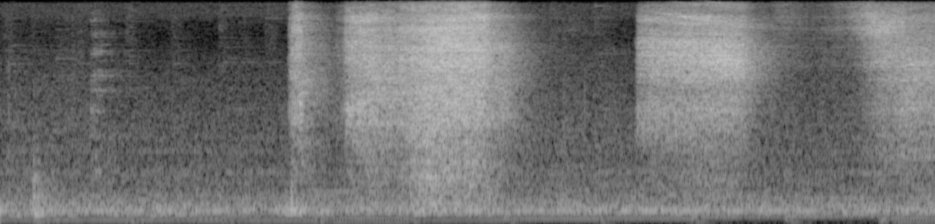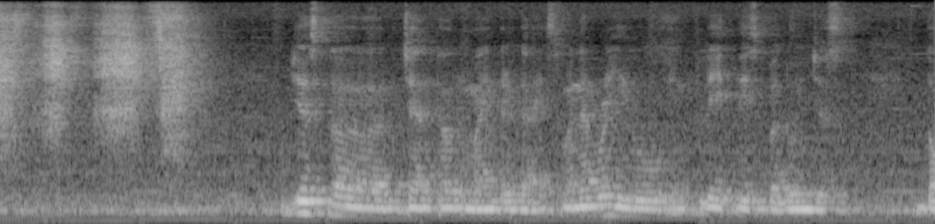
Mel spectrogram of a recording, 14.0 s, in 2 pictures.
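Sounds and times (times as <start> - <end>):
helium hissing from a nozzle: 2.2 - 4.0, 4.8 - 8.6.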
